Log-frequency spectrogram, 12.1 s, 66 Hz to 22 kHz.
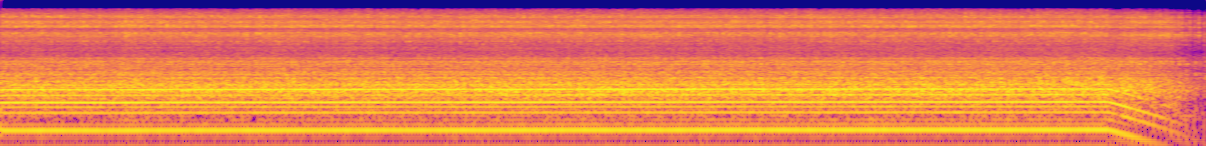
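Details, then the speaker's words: Craftsman 21-inch self-propelled mower after carb clean and muffler rebolted through redrilled holes: steady even single-cylinder putter at constant speed, no misses or knocks, winds down cleanly at shutoff; runs normally, a little smoke. "But for right now, I'll start it up and hopefully show y'all that it runs pretty good."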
